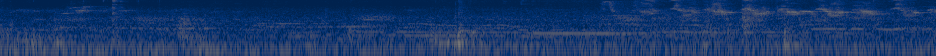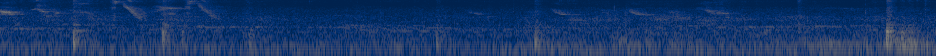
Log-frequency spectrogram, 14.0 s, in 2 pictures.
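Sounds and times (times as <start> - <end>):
birds chirping: 4.4 - 9.0, 10.5 - 14.0.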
